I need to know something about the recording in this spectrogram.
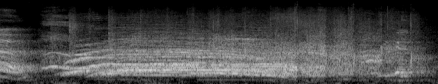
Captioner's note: audience cheers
